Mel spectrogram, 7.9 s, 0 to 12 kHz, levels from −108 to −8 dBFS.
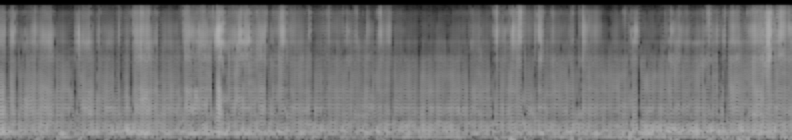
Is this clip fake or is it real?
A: fake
